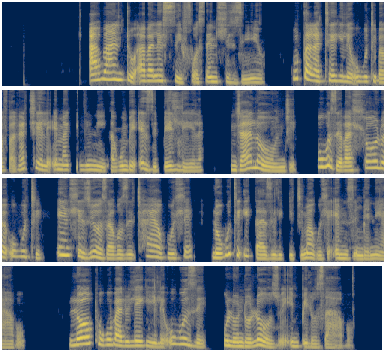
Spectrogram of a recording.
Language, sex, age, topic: North Ndebele, female, 36-49, health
